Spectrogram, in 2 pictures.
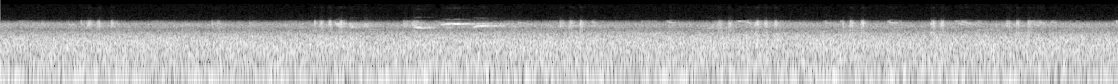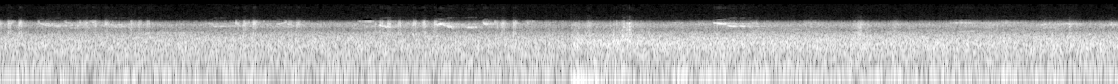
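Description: Small birds chirping in short scattered calls over a steady hiss.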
